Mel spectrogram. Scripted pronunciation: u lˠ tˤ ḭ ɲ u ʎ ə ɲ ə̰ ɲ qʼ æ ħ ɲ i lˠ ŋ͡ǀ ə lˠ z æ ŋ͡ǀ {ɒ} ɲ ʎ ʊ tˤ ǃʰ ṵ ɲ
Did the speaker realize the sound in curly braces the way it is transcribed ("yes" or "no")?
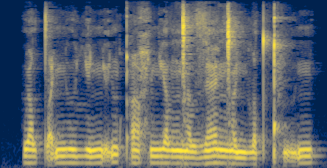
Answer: yes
